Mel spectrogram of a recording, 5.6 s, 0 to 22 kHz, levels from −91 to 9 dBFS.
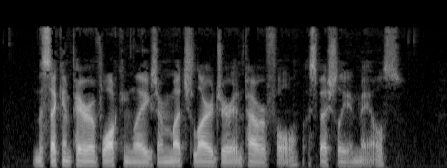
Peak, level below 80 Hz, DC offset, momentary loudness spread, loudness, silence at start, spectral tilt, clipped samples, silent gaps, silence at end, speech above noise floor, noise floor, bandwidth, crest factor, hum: -2 dBFS; -50 dBFS; under 0.1%; 12 LU; -24 LUFS; 0.45 s; -3.5 dB/octave; under 0.1%; none; 0.6 s; 42 dB; -66 dBFS; 11.5 kHz; 24 dB; none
